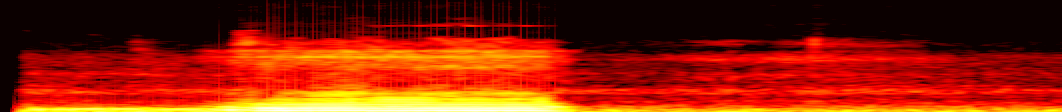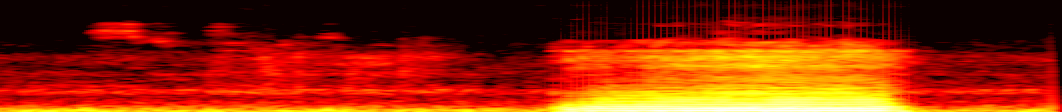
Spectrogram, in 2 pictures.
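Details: Golden retriever snoring very loudly: two long, deep, rumbling snores about five seconds apart with quiet breathing between, during sleep. Snoring.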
